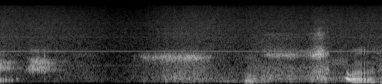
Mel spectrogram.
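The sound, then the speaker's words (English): Dogs snorting and sniffing in a string of short, breathy, wheezy bursts over about four seconds, ending with a louder rough snort; no one speaks. “Jeez, these dogs.”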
